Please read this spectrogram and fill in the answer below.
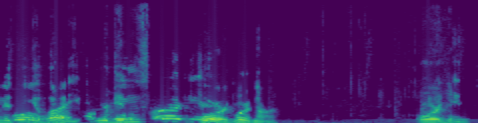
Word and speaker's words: Oregon: Oregon. It's 2 syllables. Oregon. The same way you say again. But it's not gun.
